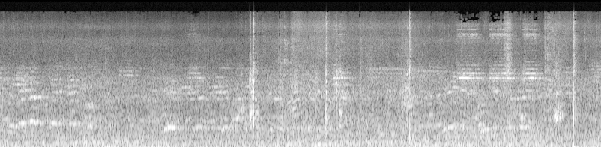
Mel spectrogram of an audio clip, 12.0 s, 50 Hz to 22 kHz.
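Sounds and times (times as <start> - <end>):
traffic: 0.0 - 12.0.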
